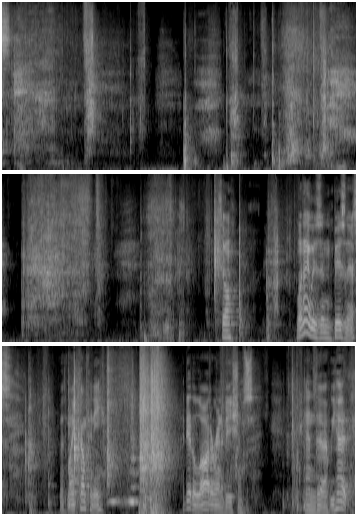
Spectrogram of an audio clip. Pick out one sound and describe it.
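A putty knife scrapes across a wall.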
